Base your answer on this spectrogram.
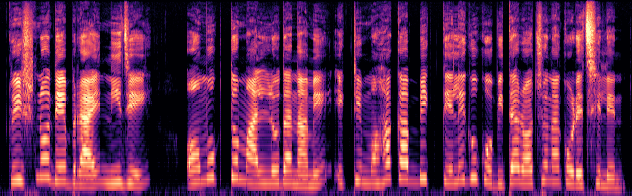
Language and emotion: Bengali, neutral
